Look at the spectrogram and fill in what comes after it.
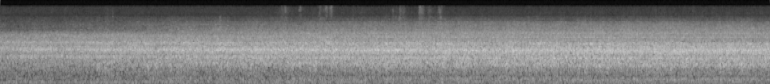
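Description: Electric multiple-unit train running along the tracks, a steady noise of wheels on rail that grows slightly louder over the first few seconds.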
